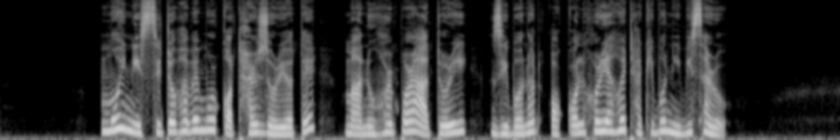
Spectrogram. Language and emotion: Assamese, fearful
